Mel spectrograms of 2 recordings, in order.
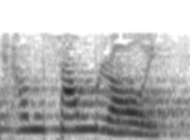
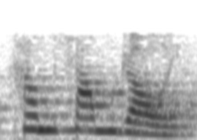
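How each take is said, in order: First: Loud, higher, panting alarm; breathless alarm. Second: Lightly crying. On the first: Disciple gasps out the bad news, loud and breathless. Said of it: "thở hào hển nói rằng". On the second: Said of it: "quỳ xuống khóc ròng". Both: Acted.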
